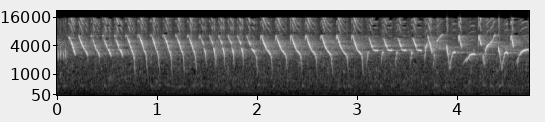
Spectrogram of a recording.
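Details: Canary of the F1SF line, eight months old and song-tutored, pours out a long rapid trill of falling notes, then shifts into curling whistled figures near the end.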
